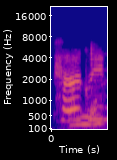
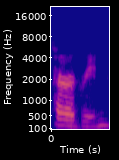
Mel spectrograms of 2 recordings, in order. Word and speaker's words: Peregrine: I say it Peregrine, but I'm not sure if that's actually, I don't know. I suppose I wrote it, so I get to pronounce it however I want. However you want. It's in my mind, it's Peregrine.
